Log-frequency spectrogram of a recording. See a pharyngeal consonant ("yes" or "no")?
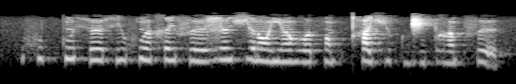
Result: no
